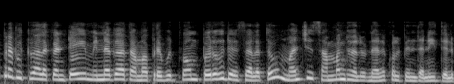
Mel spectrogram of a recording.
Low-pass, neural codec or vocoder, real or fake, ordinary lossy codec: none; codec, 16 kHz, 2 kbps, X-Codec, WavLM features, trained on Multilingual LibriSpeech; fake; none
